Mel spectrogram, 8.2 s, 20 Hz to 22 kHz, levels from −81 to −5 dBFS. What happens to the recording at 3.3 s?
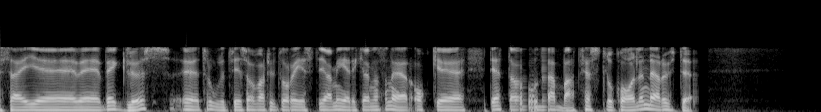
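Nothing goes wrong at 3.3 s: the speech there runs on intact, carrying only the narrow, telephone-band character of its G.711 coding.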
